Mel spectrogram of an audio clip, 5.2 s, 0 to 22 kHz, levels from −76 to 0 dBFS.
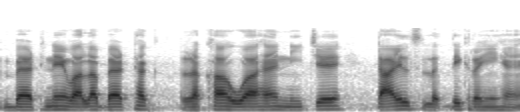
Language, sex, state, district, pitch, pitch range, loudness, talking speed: Hindi, male, Uttar Pradesh, Lucknow, 105 Hz, 100-115 Hz, -18 LUFS, 140 wpm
